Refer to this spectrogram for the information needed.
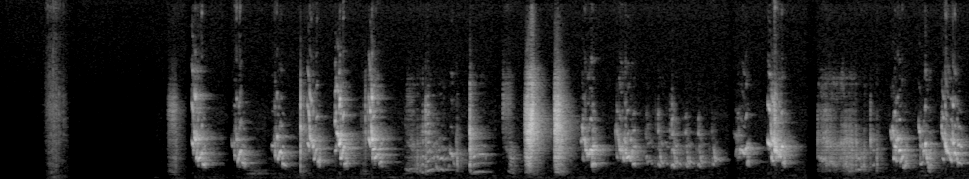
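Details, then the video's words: Budgerigar, natural unedited sound: a steady run of chattering, chirpy notes and short scratchy squawks, packed closely and mostly high-pitched, after a near-silent first second and a half. "Muhabbet Kuşu Doğal Sesi"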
